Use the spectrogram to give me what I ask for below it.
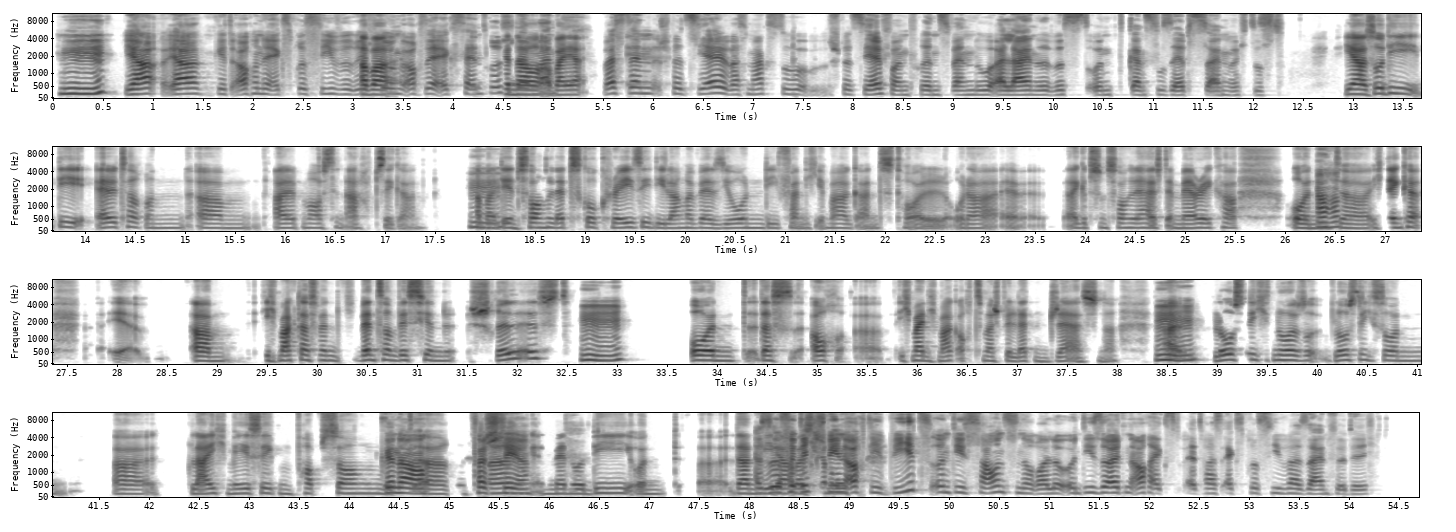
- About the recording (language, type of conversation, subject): German, podcast, Welche Musik hörst du, wenn du ganz du selbst sein willst?
- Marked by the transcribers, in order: tapping; other background noise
